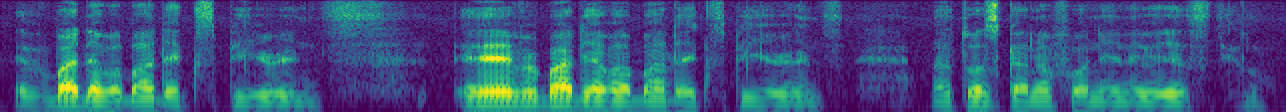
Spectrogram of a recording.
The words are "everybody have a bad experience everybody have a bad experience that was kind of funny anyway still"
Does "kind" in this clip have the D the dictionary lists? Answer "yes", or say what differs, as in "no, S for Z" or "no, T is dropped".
no, D is dropped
